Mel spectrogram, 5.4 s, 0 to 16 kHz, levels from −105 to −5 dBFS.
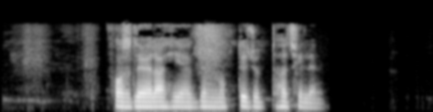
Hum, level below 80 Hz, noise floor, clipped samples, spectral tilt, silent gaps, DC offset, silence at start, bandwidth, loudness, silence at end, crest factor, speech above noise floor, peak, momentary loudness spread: none; -58 dBFS; -65 dBFS; under 0.1%; -5 dB/octave; none; under 0.1%; 1.45 s; 8.2 kHz; -20 LUFS; 1.4 s; 20 dB; 46 dB; -2 dBFS; 12 LU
